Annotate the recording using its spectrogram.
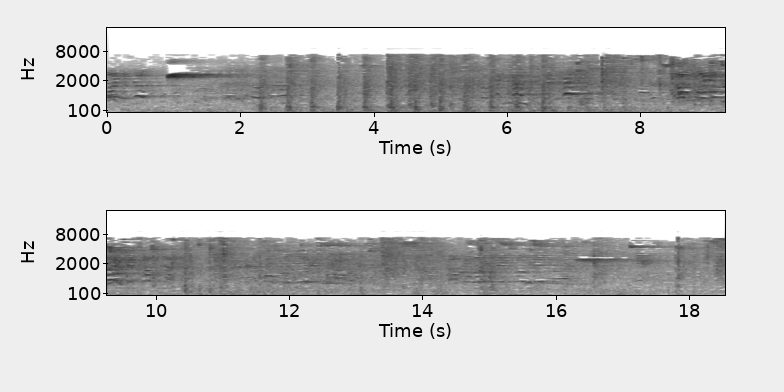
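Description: Ball hockey play: sticks clacking and a plastic ball knocking on the sport-tile floor and boards in quick irregular strikes, thickest in the first half, with players shouting. A brief high squeal sounds about a second in and again near the end.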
